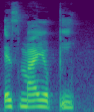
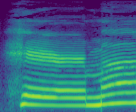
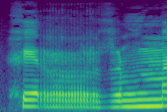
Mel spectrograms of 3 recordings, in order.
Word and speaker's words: Hermione: Él seguía diciendo es, miop, es myopi. Hermione, decía ella despacio y claro. Hermione. Mm, se acerca bastante, aprobó ella mirando a Harry sonriendo.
